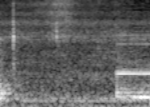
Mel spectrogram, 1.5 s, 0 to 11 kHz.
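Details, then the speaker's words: Bridge ventilator, version 12 (for COVID patients), just after the power switch is turned on: brief soft motor hum as the drive plate rises to hit the limit switch, the start position for every tidal volume, then a steady electronic tone. "and when you turn it, it comes up all the way to hit the switch. Once it hits the switch, it knows that's where it's supposed to be, and every tidal volume has to start from that specific spot."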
